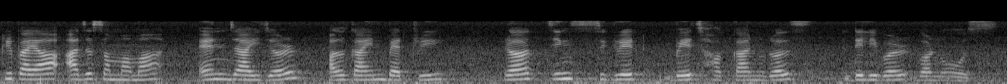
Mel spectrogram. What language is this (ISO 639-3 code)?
nep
